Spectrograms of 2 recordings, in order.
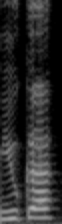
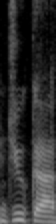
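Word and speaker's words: Jukka: love that in that how do you say his name yuka yes i keep wanting to say juka but yuka i loved how he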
